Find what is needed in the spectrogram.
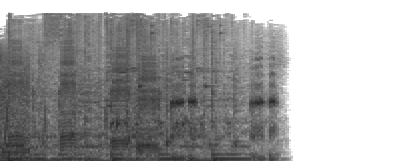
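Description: A pitched, pulsing sound effect from a slideshow, cut off abruptly just under three seconds in and followed by dead silence.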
